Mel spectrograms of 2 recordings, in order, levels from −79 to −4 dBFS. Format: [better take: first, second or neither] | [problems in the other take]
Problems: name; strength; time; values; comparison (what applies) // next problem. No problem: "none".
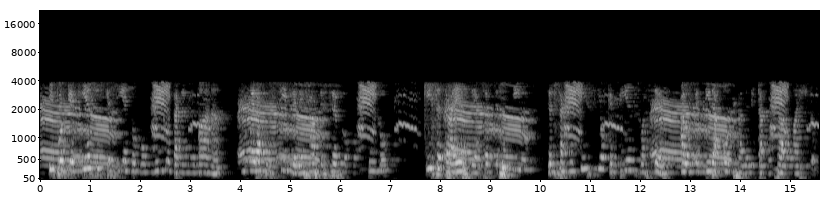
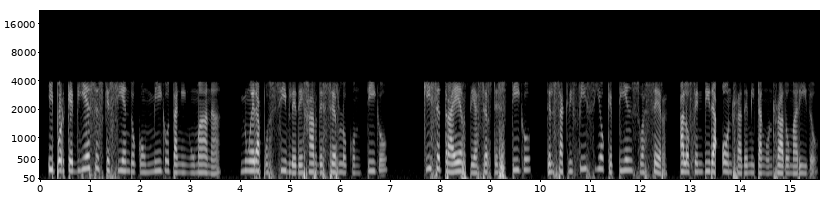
second | noise reduction (classical method WPE with log-MMSE)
